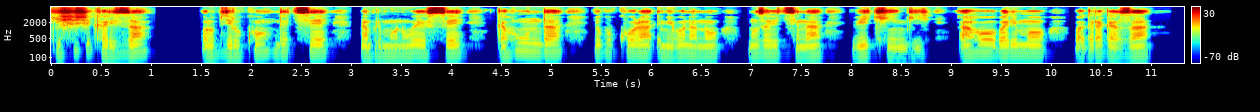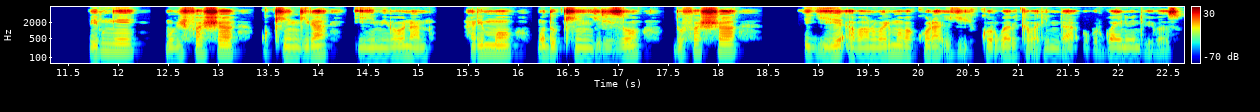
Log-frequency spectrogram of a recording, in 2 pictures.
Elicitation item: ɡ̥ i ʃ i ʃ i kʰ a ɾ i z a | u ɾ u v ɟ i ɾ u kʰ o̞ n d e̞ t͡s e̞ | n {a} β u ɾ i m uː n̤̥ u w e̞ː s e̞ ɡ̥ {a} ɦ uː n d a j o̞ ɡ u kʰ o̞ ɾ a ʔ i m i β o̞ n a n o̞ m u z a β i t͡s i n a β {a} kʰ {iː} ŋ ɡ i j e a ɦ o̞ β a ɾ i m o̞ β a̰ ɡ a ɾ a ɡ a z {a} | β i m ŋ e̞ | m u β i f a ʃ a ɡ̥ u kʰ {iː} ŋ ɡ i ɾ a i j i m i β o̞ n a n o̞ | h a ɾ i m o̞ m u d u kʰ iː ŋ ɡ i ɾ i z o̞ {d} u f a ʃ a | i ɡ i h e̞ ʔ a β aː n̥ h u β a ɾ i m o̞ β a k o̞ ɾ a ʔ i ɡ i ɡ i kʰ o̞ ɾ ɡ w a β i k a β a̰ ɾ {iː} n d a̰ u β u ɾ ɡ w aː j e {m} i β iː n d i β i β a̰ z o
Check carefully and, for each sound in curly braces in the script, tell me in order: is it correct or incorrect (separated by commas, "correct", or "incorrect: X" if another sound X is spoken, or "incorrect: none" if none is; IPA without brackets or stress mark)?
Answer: correct, correct, incorrect: i, correct, correct, correct, correct, correct, incorrect: n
